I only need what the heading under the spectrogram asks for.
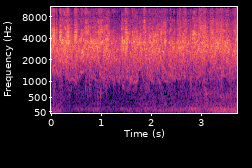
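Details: Aviary flock of budgies squawking and chirping, a busy high-pitched chatter with some harsher squawky notes and short pulsed twitters layered over the steady background of many calling birds.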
